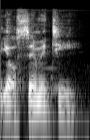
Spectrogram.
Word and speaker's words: Yosemite: saying it's but they make you say it Yosemite you know what I'm saying but if you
